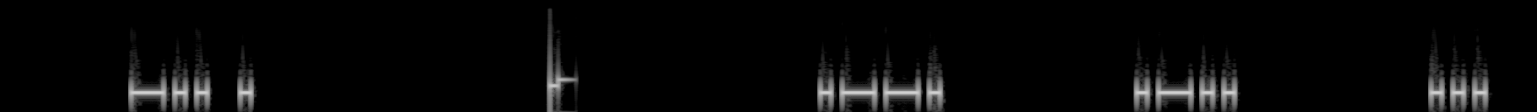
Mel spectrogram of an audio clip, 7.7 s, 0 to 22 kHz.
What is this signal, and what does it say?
Morse code, heard as a keyed tone, about 22 wpm, spaced as for 10 wpm, 700 Hz. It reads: DE PLS
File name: Top 90 QSO Elements - 6x Character Spacing - 22wpm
